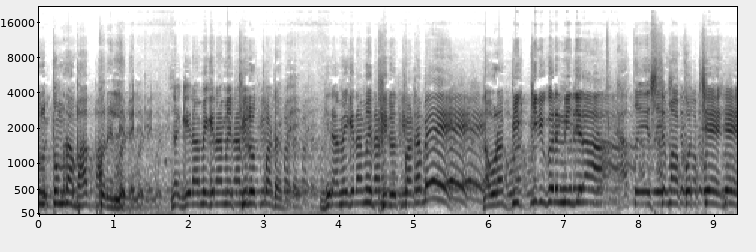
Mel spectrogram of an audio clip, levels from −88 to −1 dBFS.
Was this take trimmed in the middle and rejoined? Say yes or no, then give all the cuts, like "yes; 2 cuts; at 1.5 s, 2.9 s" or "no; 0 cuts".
yes; 3 cuts; at 1.6 s, 3.6 s, 7.7 s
